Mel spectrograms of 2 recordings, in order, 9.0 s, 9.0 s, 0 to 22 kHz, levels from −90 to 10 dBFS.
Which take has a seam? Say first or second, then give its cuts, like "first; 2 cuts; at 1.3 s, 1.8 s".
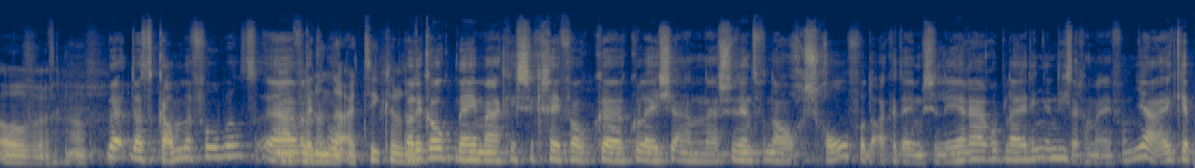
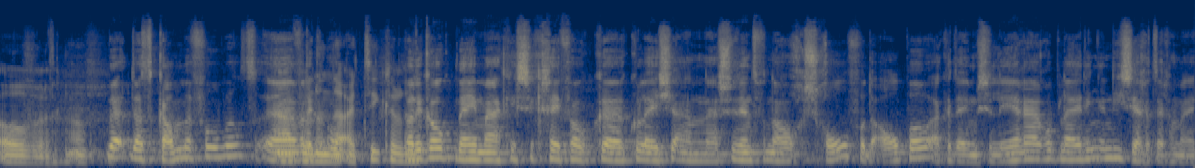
first; 2 cuts; at 6.6 s, 8.0 s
